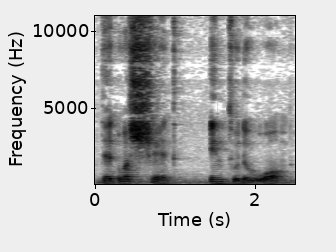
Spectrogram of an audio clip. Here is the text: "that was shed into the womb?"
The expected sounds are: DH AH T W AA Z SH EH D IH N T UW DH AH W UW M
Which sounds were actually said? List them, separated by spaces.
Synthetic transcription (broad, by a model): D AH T W AA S SH EH D IH N T UW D AH W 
